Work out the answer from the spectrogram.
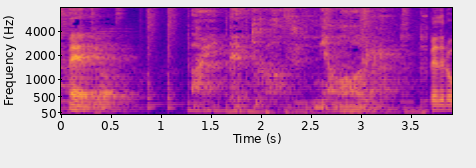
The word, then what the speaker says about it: Pedro: In Portuguese, it is quite similar to the Spanish name. However, the pronunciation is slightly different. I would say Pedro. Pedro.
